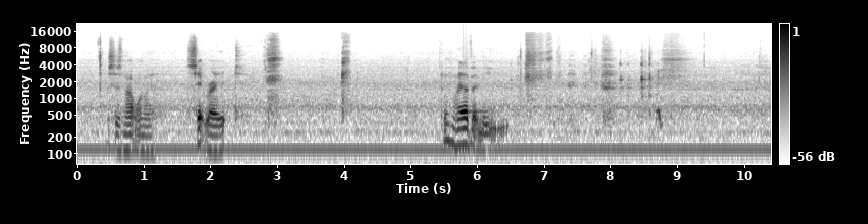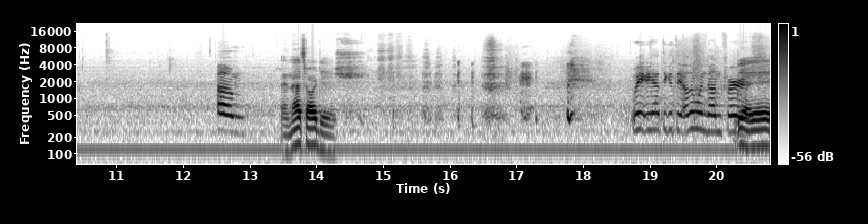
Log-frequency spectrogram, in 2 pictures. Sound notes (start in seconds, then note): 3.0 laughs; 14.7 both laugh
